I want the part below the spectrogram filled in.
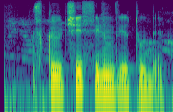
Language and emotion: Russian, neutral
